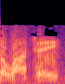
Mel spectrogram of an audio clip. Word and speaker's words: ELATE: And the Russians created their own company called ELATE, E-L-A-T-E, pronounced a latte.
